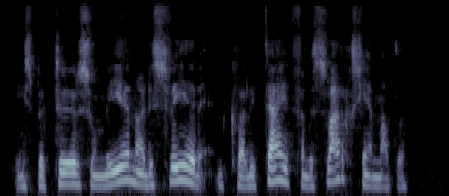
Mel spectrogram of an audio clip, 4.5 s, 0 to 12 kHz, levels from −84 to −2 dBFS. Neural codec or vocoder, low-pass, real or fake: none; 10.8 kHz; real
